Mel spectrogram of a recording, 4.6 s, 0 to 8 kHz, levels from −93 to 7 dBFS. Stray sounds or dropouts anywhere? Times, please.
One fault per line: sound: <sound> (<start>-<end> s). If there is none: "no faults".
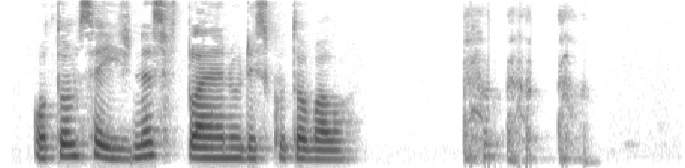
sound: cough (3.1-4.0 s)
